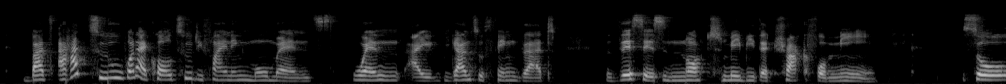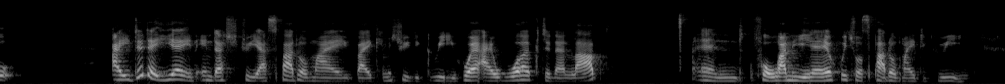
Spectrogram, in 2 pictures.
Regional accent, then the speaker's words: Accra, Greater Accra, Ghana; So I grew up in Accra, Ghana.

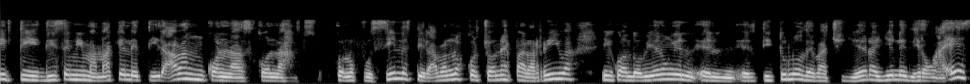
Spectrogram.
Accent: Aguilares, San Salvador, El Salvador; moved away; Sí, me tocó salir de Aguilares

